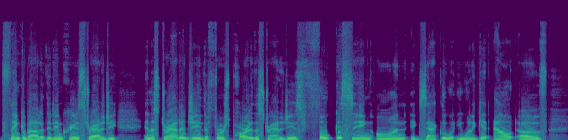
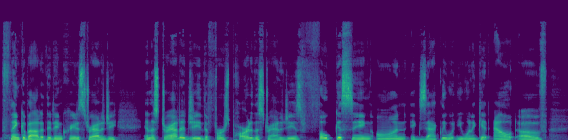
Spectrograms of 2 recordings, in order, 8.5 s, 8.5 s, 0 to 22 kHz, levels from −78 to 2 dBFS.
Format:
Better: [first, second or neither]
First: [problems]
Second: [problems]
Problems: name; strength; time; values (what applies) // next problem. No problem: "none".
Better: second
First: distortion; heavy; 6 dB below the speech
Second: none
